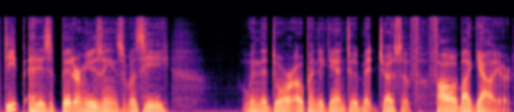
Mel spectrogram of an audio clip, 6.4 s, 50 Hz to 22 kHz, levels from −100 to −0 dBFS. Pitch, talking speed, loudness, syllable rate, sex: 110 Hz, 170 wpm, -17 LUFS, 5.3 syllables/s, male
